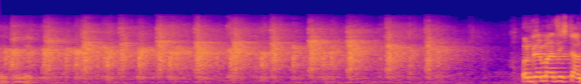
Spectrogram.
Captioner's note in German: Beifall bei der FDP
